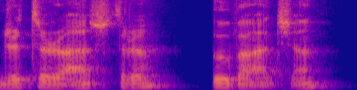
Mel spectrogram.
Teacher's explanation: this R with a dot, which it would be called retroflex Ra, is a vowel, and it's a short vowel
